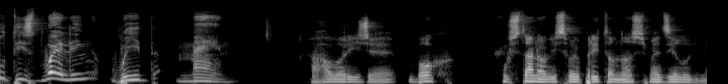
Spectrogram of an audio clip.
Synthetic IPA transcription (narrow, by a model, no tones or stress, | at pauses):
ut̪izd̪wɛlĩŋwid̪mɛ̃n | aɦɔʋɔɾiːʒɛbɔx | ust̪anɔʋiːsʋɔjupɾiːt̪ɔmnɔscmɛd͡ziluɟmi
